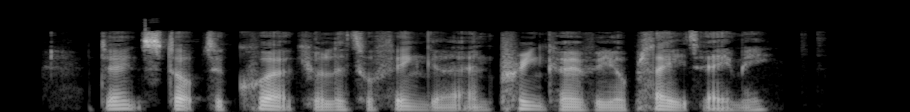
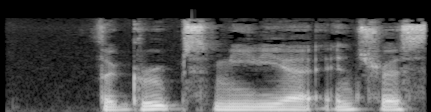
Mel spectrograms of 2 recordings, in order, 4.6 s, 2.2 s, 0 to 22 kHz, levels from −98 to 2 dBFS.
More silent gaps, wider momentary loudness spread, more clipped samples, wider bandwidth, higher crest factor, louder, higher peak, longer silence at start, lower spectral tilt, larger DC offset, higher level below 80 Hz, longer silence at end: neither; first, 11 LU vs 7 LU; neither; about the same, 11 kHz vs 11.5 kHz; first, 22 dB vs 14 dB; second, -30 LUFS vs -14 LUFS; second, -10 dBFS vs 0 dBFS; about the same, 0.5 s vs 0.5 s; about the same, -4 dB/octave vs -4 dB/octave; neither; second, -56 dBFS vs -36 dBFS; first, 0.7 s vs 0 s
